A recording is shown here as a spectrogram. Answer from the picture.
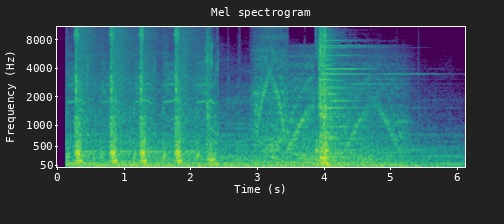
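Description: Sound effects of an animated intro: five heavy thuds about half a second apart, then sweeping tones that rise and fall in pitch. A loud hit comes about four seconds in, and a ringing tail fades out after it.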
